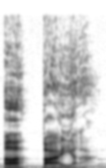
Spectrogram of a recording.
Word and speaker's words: Abaya: least favorite boss and how is Abaya actually pronounced because Speedy says ABIA and he says ABIA is my favorite I like the environment and character design it's such a grumpy chunk very Australian I don't know what that means if you're Australian please explain that to me I have no idea how to pronounce it the devs don't know how to pronounce their own boss name personally pronounces it ah by uh just like me that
